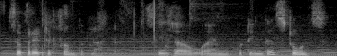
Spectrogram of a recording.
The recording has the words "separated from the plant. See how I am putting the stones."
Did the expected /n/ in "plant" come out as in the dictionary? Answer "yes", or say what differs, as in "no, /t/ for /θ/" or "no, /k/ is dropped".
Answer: no, /n/ is dropped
